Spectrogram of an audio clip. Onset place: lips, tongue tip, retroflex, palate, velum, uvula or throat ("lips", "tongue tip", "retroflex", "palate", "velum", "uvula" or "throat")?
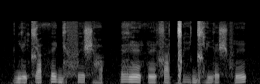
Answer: velum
